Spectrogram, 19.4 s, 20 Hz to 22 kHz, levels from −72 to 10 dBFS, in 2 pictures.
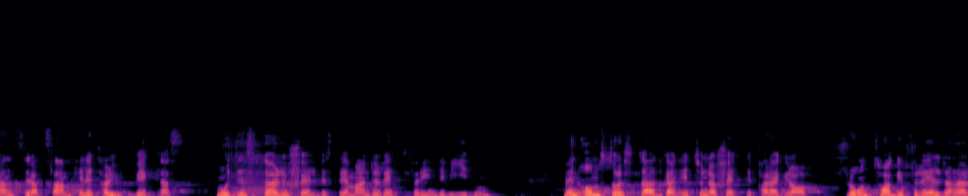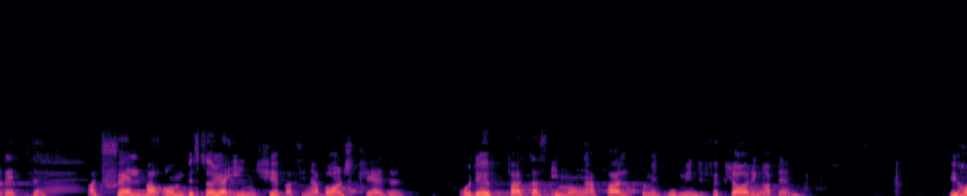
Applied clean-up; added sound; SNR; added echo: classical method log-MMSE.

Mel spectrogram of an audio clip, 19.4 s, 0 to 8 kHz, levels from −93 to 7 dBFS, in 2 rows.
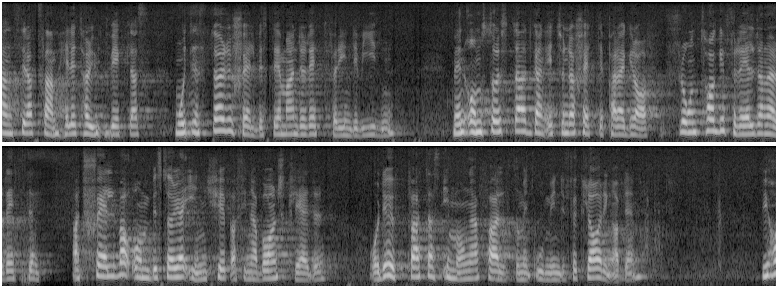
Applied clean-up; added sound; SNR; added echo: neural mask model Resemble Enhance denoiser.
